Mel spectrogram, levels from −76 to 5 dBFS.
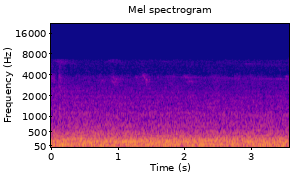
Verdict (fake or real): real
